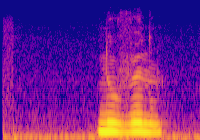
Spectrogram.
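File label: "venir", French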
